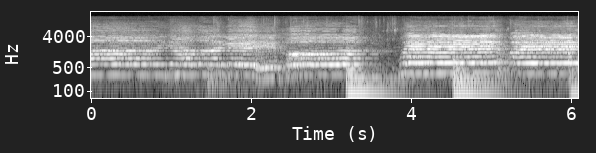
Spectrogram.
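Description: Haida dancers singing a paddle song together in long, held notes. About three seconds in, a hand drum joins with slow, deep beats, about one every second and a half.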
